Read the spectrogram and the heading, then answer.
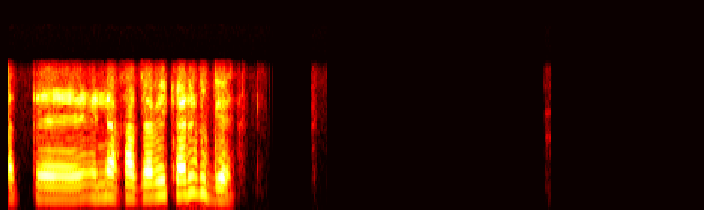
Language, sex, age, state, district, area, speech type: Dogri, male, 18-30, Jammu and Kashmir, Reasi, rural, conversation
